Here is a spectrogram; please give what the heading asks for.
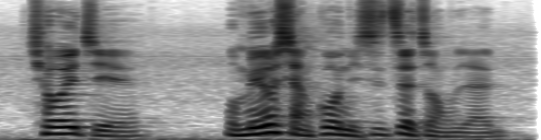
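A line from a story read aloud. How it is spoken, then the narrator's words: Flat, calm. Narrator (Chinese): 他就淡淡的说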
